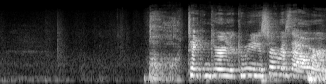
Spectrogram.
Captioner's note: makes explosion sound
